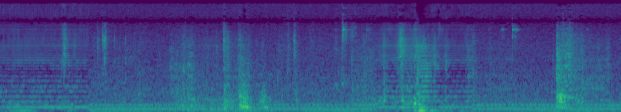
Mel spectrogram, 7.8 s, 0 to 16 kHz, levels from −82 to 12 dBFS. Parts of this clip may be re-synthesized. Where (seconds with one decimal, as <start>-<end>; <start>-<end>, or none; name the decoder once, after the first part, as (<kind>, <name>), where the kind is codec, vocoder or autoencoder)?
0.0-1.1 (vocoder, BigVGAN v2); 4.7-5.9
